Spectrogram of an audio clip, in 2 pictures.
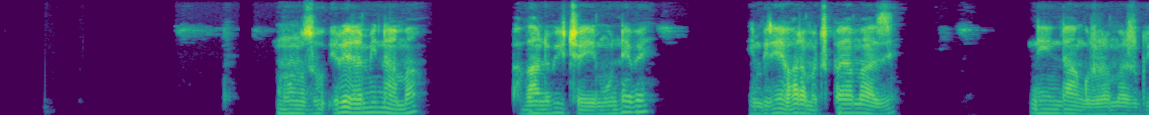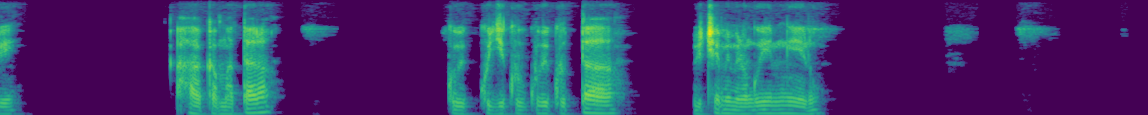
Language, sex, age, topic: Kinyarwanda, male, 25-35, government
